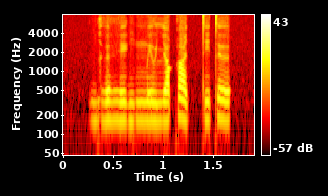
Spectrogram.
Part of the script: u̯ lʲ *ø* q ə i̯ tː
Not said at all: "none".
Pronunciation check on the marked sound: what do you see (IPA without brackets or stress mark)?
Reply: ø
